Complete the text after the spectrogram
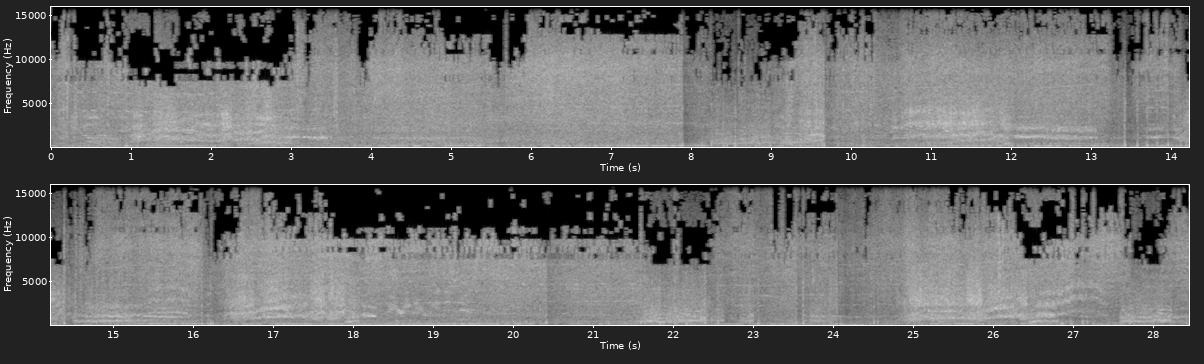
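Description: A racing car engine roars loudly, rising and falling in pitch as gears shift.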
